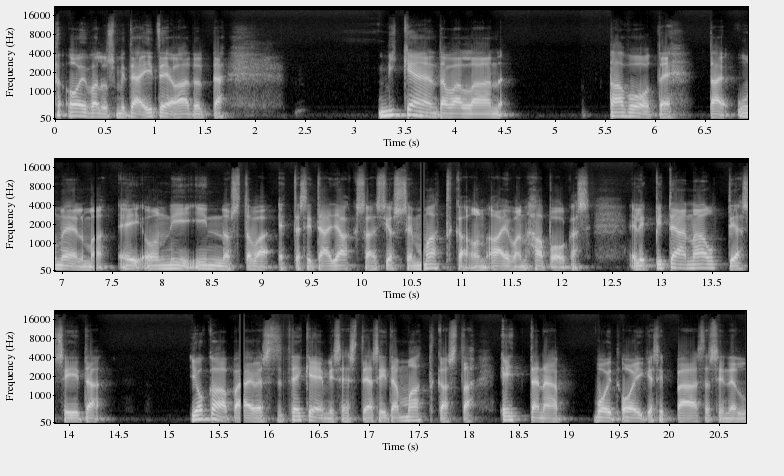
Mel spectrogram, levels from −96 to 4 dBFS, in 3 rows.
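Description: At 7.33 s, 10.60 s and 15.72 s the speech drops to silence for about 27, 33 and 44 ms, then resumes. These gaps are likely Bluetooth stalls, where interference delayed packets and the headphone buffer ran dry until retransmitted audio arrived.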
